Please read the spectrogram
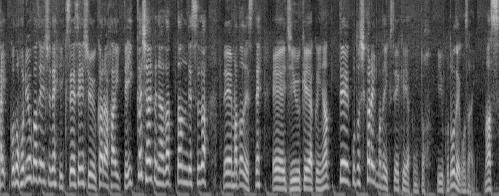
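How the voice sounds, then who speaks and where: Music plays in the background as a man with a high pitch speaks at a fairly quick pace with very wide pitch swings. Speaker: baseball YouTuber. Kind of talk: commentary video on player prospects. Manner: frequent filler words, polite formal style.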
